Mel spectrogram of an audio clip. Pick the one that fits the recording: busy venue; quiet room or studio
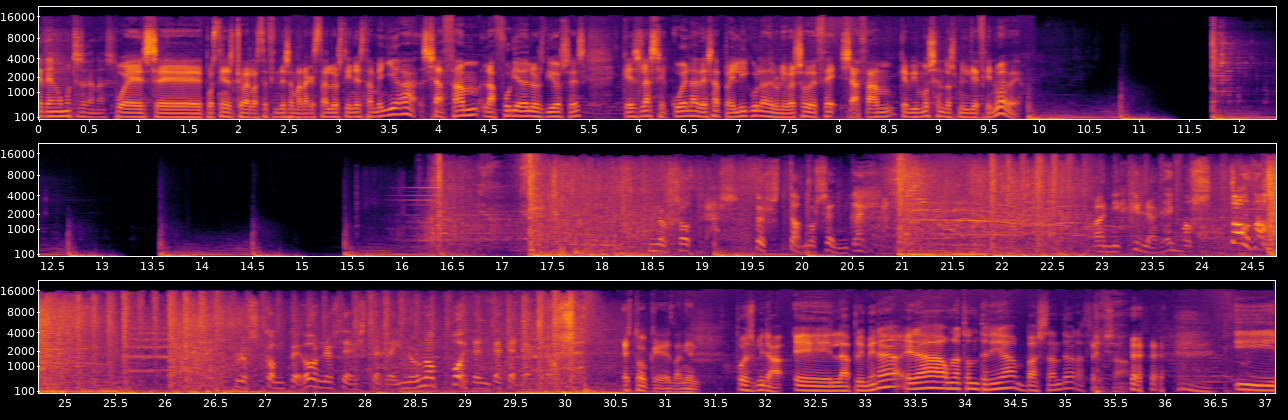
busy venue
